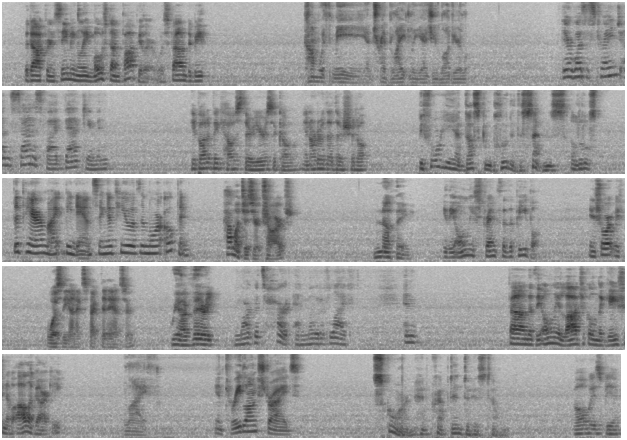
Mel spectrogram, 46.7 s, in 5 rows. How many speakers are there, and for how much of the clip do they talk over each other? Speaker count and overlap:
7, no overlap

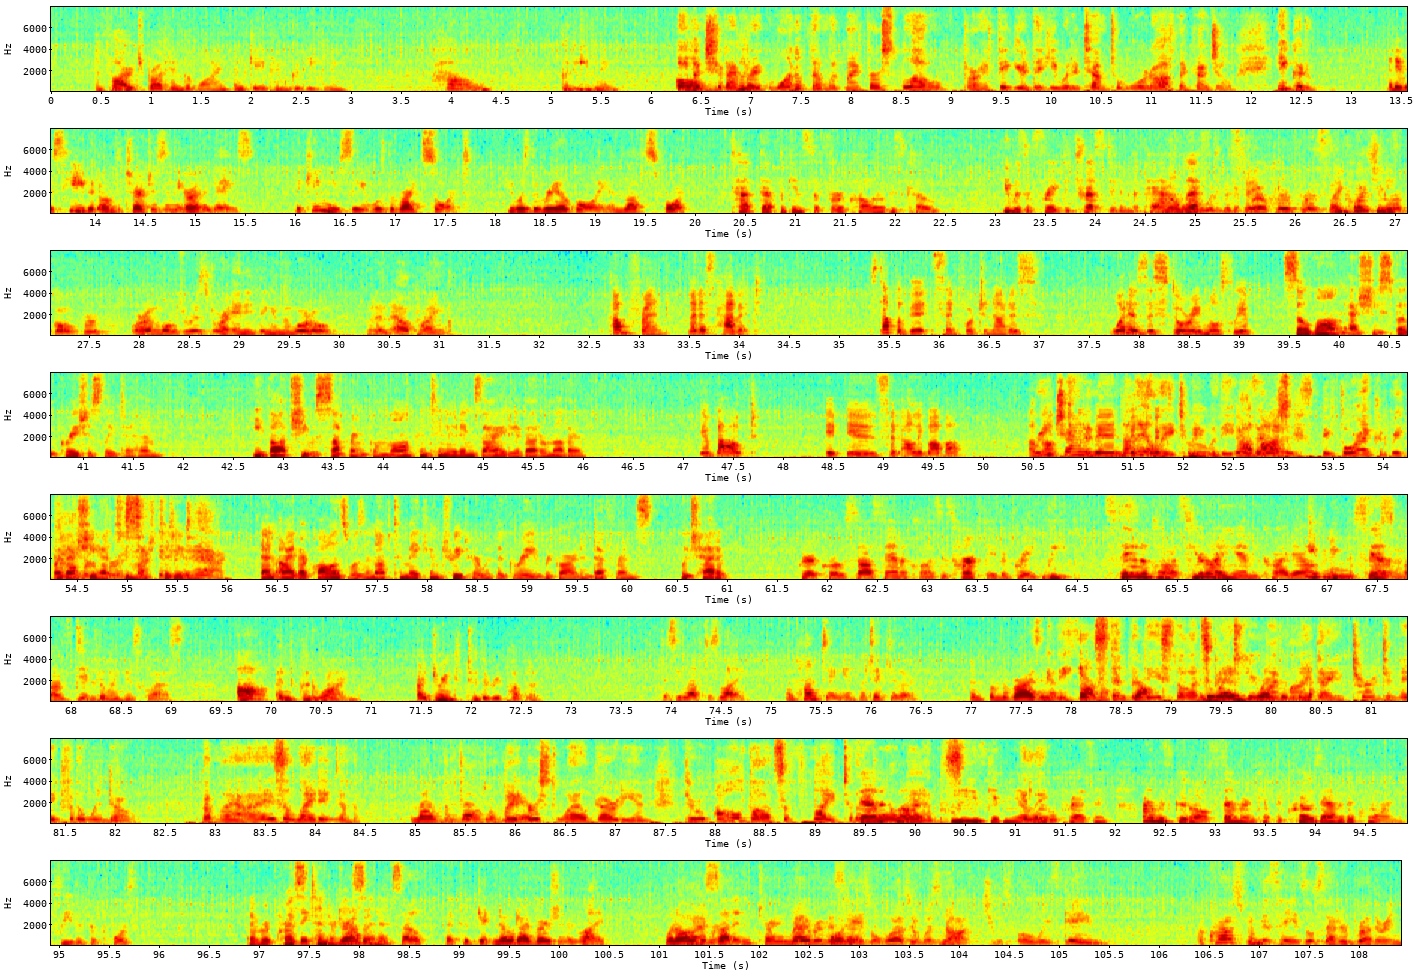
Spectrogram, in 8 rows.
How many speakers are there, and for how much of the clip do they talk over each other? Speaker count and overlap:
7, about 17%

